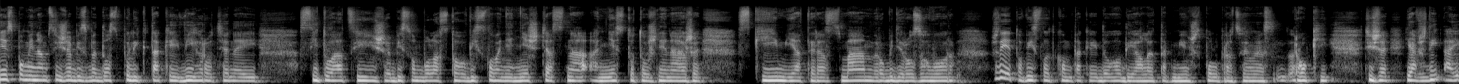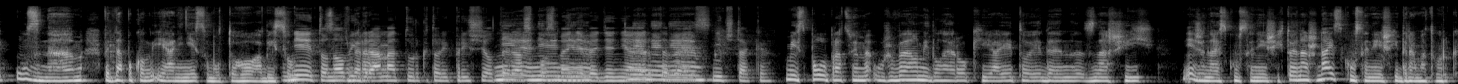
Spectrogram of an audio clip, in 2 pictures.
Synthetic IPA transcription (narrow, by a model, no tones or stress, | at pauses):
ɲɛspɔmiːnamsiʒɛbizmɛd̪ɔspɛlikt̪akɛjʋiɦɾɔcɛnɛjsit̪uaːt͡siːʒɛbisɔmbɔlast̪ɔɦɔʋislɔʋɛɲɪɛɲɛʃcast̪naːʔaɲɛst̪ɔt̪ɔʒɲɛnaːʒɛskʰiːmjat̪ɛɾazmaːmɾɔbiɟɾɔzɦɔʋɔɾvʒd̪ijɛt̪ɔʋiːslɛt̪kɔmt̪akɛjd̪ɔɦɔd̪ialɛt̪aɡmiuʃspɔlupɾat͡sujɛmɛɾɔkʰit͡ʃiʒɛjavʒd̪iʔajuznaːmʋɛnapɔkɔnjaːɲiɲɪɛsɔmɔt̪ːɔɦɔabisɔmɲɪɛjɛt̪ɔnɔʋibɛɾɾamat̪uɾkːt̪ɔɾiːpɾiʃɪɛlɲɛɾaɲɔɛmɛɲɛʋɛɟɛɲɪaɲɛɛɲɛɛɲɛɛsɲit͡ʃt̪akɛːmispɔlupɾat͡sujɛmɛʔuʒʋɛlmid̪l̩ɦɛːɾɔkʰiajɛt̪ɔjɛd̪ɛnznaʃix | ɲɪɛʒɛnajskuːsɛɲɛjʃixt̪ɔjɛnaːʒnajskuːsɛɲɛjʃid̪ɾamat̪uɾk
